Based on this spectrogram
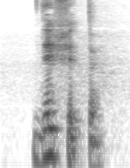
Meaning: second-person plural past historic of défaire
- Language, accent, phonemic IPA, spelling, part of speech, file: French, Canada, /de.fit/, défîtes, verb, LL-Q150 (fra)-défîtes.wav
